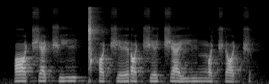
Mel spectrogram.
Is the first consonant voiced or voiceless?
voiceless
